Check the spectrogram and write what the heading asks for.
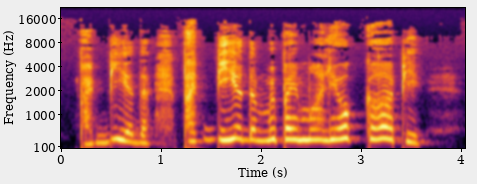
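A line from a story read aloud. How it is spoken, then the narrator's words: Breathless exclamation. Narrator (Russian): воскликнул Томик, еле переводя дух от быстрого бега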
